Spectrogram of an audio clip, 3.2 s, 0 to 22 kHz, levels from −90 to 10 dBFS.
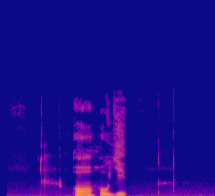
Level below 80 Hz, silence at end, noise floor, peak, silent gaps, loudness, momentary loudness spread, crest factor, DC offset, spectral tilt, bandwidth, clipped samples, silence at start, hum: -64 dBFS; 1.35 s; -62 dBFS; -2 dBFS; none; -22 LUFS; 10 LU; 24 dB; under 0.1%; -7.5 dB/octave; 11.5 kHz; under 0.1%; 0.9 s; none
